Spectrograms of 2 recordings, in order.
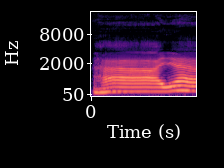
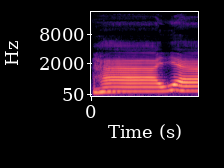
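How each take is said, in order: Both takes have the same delivery.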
